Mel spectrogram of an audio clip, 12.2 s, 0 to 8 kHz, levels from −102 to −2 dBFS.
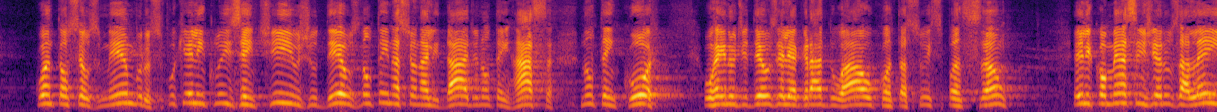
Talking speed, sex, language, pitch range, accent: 160 wpm, male, Portuguese, 185-240 Hz, Brazilian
